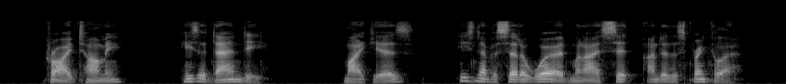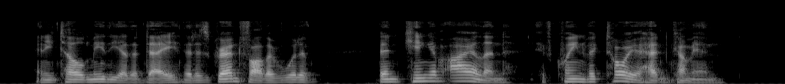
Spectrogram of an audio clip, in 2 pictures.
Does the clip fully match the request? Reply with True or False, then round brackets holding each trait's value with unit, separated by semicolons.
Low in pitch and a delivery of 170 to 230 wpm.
False (110 Hz; 155 wpm)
